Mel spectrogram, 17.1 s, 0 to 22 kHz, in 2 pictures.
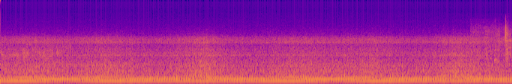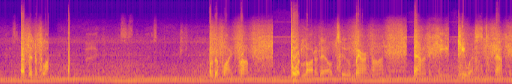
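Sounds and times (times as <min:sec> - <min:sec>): twin piston engines droning: 0:00.0 - 0:17.0
intercom hiss: 0:08.1 - 0:17.0.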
